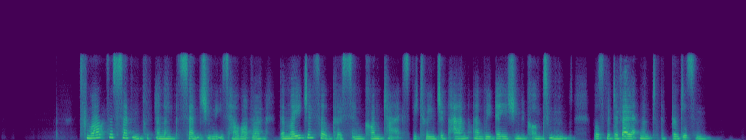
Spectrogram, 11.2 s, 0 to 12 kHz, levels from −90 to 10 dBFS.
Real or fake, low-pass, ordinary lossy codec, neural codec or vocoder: fake; 7.2 kHz; none; codec, 16 kHz, 0.5 kbps, FreqCodec, smaller model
